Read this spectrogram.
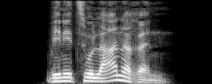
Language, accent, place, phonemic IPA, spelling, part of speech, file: German, Germany, Berlin, /venetsoˈlaːnəʁɪn/, Venezolanerin, noun, De-Venezolanerin.ogg
- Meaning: female equivalent of Venezolaner (“person from Venezuela”)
